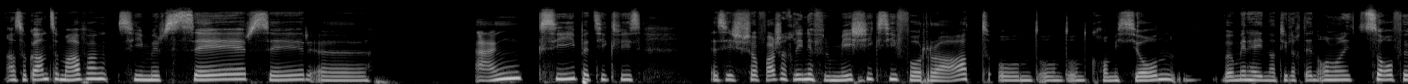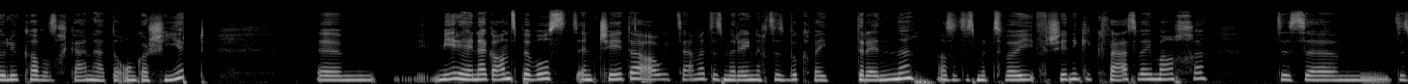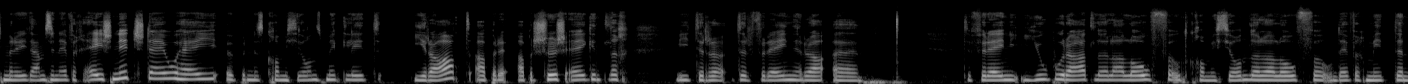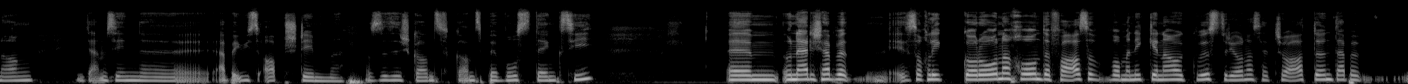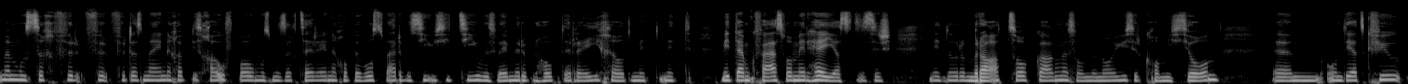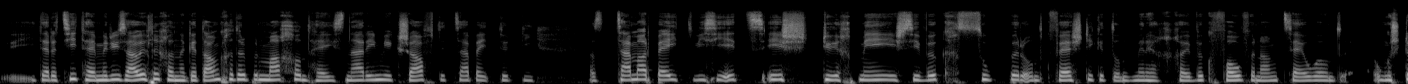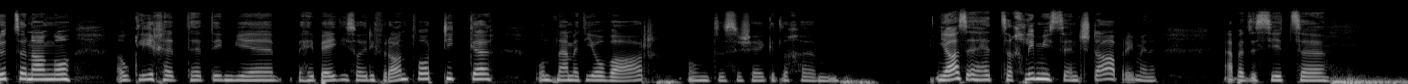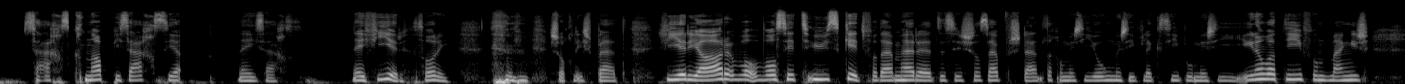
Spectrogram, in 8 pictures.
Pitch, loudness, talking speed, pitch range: 200 Hz, -28 LUFS, 160 wpm, 185-220 Hz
